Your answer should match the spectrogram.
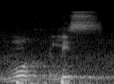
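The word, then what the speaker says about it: مخلص: Remarquez bien la prononciation du mot. Mukhlis, c'est le lam avec kasra. C'est L avec I, mukhlis.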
